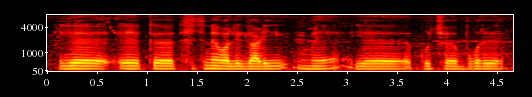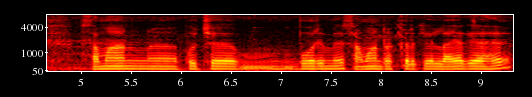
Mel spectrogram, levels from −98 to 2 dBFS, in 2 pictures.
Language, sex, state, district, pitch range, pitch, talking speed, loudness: Hindi, male, Bihar, Muzaffarpur, 140-150 Hz, 145 Hz, 110 wpm, -28 LUFS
